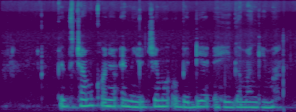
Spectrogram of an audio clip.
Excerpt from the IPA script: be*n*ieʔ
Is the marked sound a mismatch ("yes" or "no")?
yes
